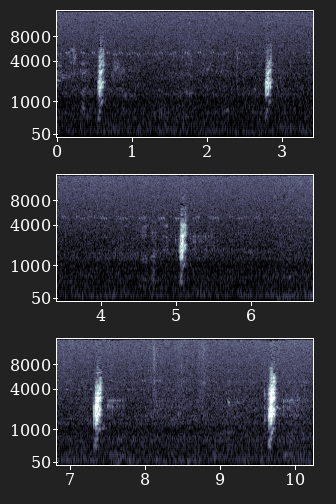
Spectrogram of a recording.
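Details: Black wildebeest giving its territorial call, a regularly made call: five short, sharp, clipped calls spaced evenly about every two and a half seconds, with a quiet, still background between them.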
